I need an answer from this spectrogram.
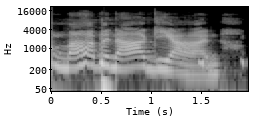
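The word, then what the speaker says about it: Mabinogion: Mobbinoggin. – Quit mobbing on my noggin. – No, Mobbinoggion. Oh my God, it's even more than that.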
